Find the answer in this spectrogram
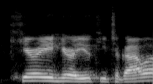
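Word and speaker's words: Cary-Hiroyuki Tagawa: to Kiri Hiroyuki Tagawa, I think is how you say it.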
